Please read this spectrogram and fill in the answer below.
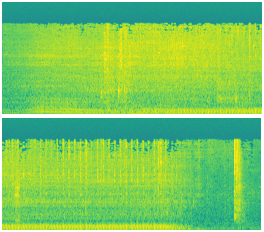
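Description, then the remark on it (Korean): A motorcycle engine cranks to life and settles into a steady, loud, throbbing idle for several seconds before cutting off, followed by a brief sharp click. “이제는 그야말로 절망 끝에서 오토바이 시동을 건 한 남자 이야기입니다.”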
